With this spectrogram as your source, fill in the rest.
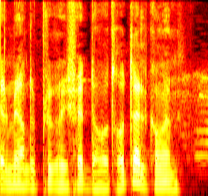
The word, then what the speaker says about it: Pleugriffet: Oui, de Pleugriffet. Alors, P R Comme ça se prononce, hein, Pleugriffet.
